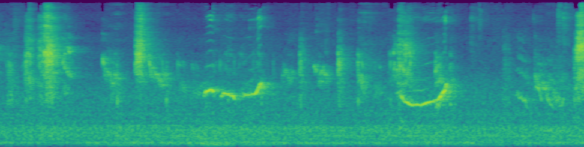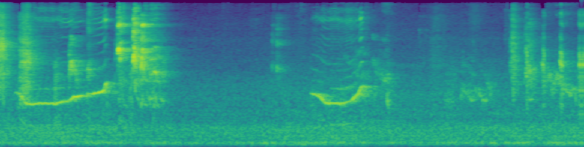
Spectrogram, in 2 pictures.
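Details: Pet cockatiels calling indoors: several clear whistled notes that dip and rise in a U shape, spaced a second or two apart, among short sharp chirps and clicks.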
